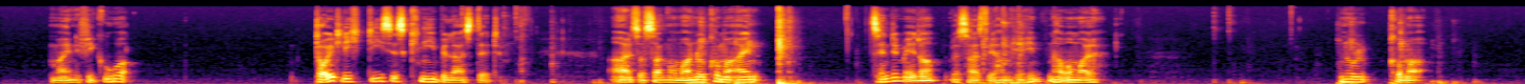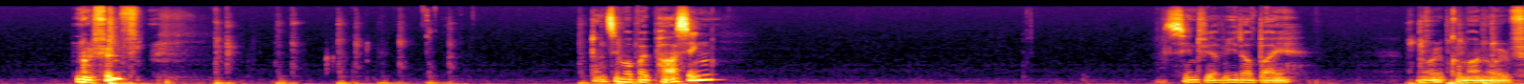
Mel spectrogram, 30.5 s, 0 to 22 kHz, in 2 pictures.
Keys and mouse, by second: 4.9-7.8 drag, 9.6 Left, 9.8 Left, 10.0 Left, 12.2-16.3 drag, 17.3 Left, 17.9 Right, 18.5 Right, 19.0 Right, 19.4 Right, 21.0 Right, 21.3 Right, 21.8 Right, 27.8-30.4 drag.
